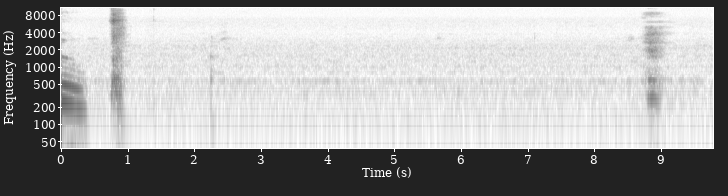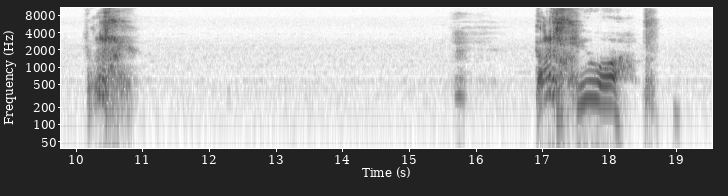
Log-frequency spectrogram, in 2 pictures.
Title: Tried holding back these sneezes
